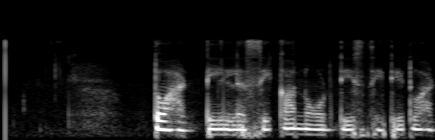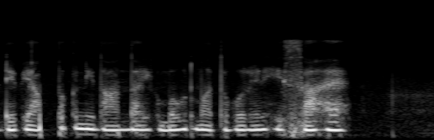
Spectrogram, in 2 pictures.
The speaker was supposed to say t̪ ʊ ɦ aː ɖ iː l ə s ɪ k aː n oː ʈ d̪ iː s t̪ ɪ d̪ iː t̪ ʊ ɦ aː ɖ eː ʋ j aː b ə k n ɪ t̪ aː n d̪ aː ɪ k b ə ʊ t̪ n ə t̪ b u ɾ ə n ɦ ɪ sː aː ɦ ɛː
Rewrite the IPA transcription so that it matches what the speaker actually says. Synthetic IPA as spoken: t̪ ʊ ɦ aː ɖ iː l ə s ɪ k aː n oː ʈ d̪ iː s t̪ʰ ɪ t̪ iː t̪ ʊ ɦ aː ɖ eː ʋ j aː p ə k n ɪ d̪ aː n d̪ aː ɪ k b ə ʊ t̪ m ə t̪ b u ɾ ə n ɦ ɪ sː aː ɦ ɛː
